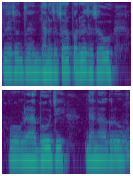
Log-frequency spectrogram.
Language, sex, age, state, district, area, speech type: Odia, male, 30-45, Odisha, Kendujhar, urban, spontaneous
